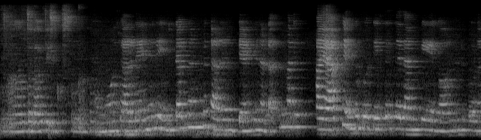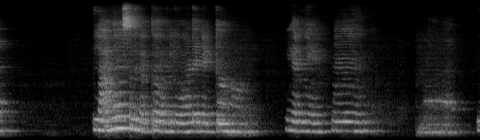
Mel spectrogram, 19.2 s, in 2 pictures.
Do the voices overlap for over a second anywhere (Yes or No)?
No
